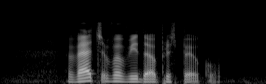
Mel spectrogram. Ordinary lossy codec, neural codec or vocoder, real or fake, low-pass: MP3, 64 kbps; none; real; 7.2 kHz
